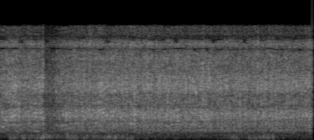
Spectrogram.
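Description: Steady rush of floodwater, heard as a dense, even hiss.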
